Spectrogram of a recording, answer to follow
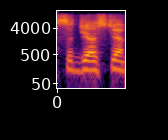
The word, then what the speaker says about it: suggestion: dibaca yes suggestion ya suggestion Nah kamu ampil rupa lagi tuh karena itu tulisannya G du biji jadi bacanya suggestion suggestions Ayo suggestion ya Apa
